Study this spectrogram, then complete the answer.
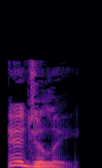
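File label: "edgily", British English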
